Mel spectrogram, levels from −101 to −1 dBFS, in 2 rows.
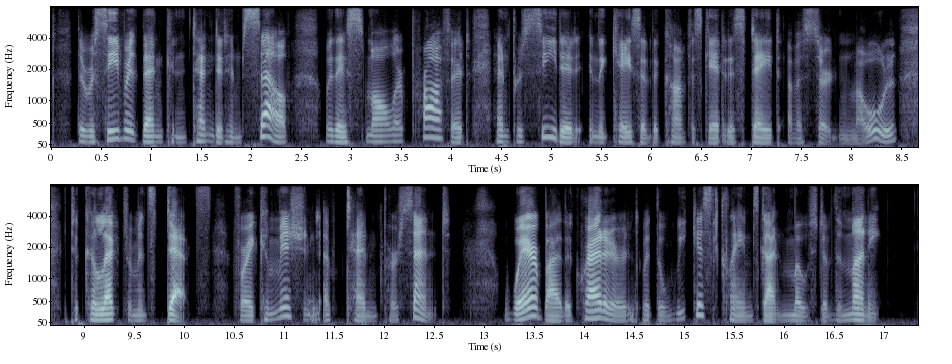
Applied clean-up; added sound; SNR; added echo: neural diffusion model UNIVERSE++.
